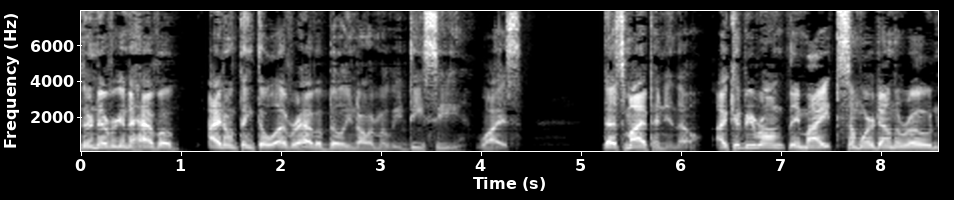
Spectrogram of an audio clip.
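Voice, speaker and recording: With an American accent and an unremarkable speaking voice, a man talks at a fairly quick pace and medium pitch, his pitch varying in an ordinary way against a quiet background. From Oregon. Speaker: podcast host and HVAC tech. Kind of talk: casual chat. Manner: casual, rambling with fillers.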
